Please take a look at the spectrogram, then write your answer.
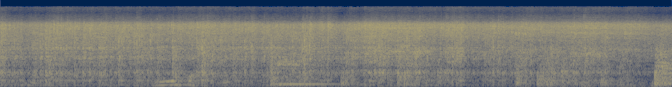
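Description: Rasam tempering of mustard seeds, broken dried red chillies, curry leaves and crushed rasam spices frying in a hot pan, a loud steady sizzle with scraping stirring sounds.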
